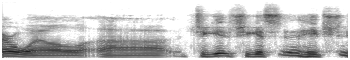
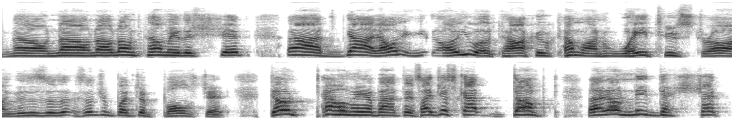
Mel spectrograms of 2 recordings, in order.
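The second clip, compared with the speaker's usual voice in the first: higher-pitched acted outburst; exasperated rant; 6 semitones higher than usual. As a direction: retell a fed-up tirade, pitch climbing.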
